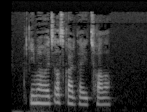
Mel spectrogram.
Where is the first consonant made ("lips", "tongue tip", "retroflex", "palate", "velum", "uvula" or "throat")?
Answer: lips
